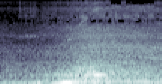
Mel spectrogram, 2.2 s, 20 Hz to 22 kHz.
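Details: 2020 Cadillac CT4-V Series four-cylinder: quick clean throttle blip that rises and falls smoothly, with a faint turbo whistle on the way up; healthy, normal free revving.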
